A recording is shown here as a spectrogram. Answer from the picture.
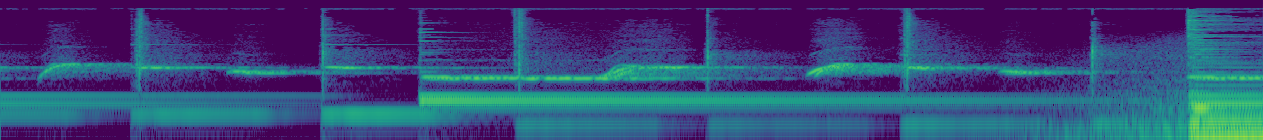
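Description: Background music: a whistled melody that slides up into its notes, over held chord tones and light clicking percussion.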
